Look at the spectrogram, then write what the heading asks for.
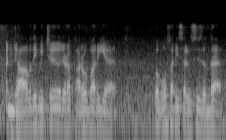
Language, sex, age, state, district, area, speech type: Punjabi, male, 45-60, Punjab, Patiala, urban, spontaneous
